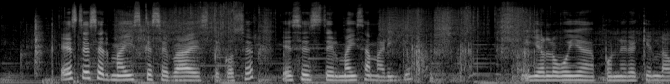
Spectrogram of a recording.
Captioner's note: speaking in foreign language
